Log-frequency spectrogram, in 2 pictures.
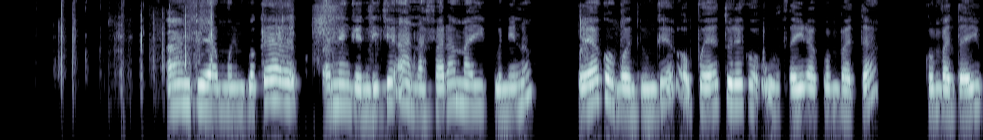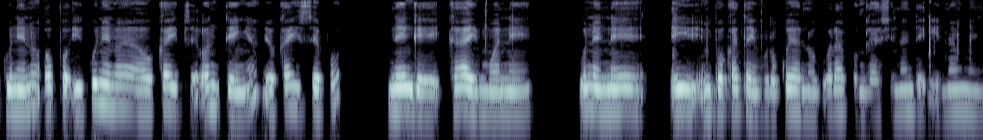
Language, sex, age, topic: Oshiwambo, female, 25-35, agriculture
